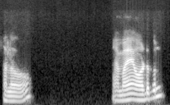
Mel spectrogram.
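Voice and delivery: faint voice on a bad line; speaking too softly; barely audible. Real, not acted. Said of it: "your voice is very low".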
